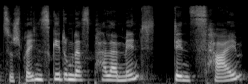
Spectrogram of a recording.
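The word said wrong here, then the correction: Sejm: nee, Same wird er ausgesprochen, den Same, ne?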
